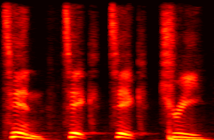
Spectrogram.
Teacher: For T, your tongue quickly taps behind the teeth. Air stops suddenly.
